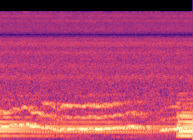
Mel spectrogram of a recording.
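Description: Soprano singing a slow, wavering phrase in classical art-song style over a sustained piano chord; the voice rises briefly, dips, then holds its note.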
